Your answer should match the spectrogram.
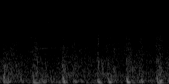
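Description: Horse hooves clip-clopping at an easy walking pace in Red Dead Redemption 2, a steady run of quiet, distinct thuds on a town street, faint and without talk.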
